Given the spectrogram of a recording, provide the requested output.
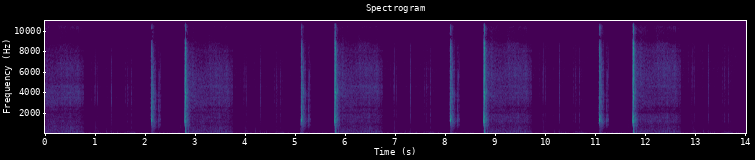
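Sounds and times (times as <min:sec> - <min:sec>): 
match striking recorded binaurally: 0:00.2 - 0:00.8, 0:02.2 - 0:03.8, 0:06.3 - 0:06.8, 0:08.8 - 0:09.8, 0:11.2 - 0:12.7.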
